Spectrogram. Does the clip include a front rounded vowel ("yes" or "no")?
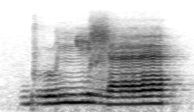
no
